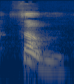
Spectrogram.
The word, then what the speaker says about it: thumb: example is the word thumb thumb t h u m b the b in thumb is silent so there is no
